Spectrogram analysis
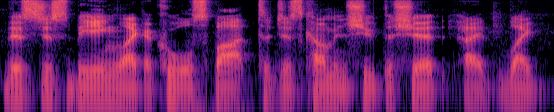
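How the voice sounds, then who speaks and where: A man's voice: low-pitched, level tone, normal speed, bright, forceful tone. A man talking as a podcast guest in casual chat, laid-back and friendly, calling people "dude" a lot.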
